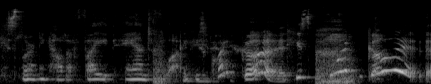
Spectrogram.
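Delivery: soft, hushed whisper. Voicing a character who speaks quietly to Stapes: whispering. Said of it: "she whispers to Stapes".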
